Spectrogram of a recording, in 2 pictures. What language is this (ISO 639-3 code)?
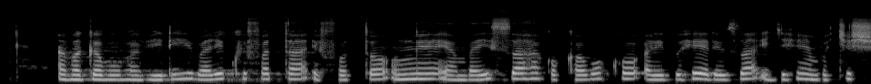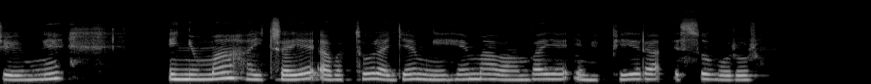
kin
